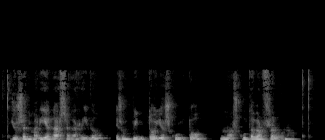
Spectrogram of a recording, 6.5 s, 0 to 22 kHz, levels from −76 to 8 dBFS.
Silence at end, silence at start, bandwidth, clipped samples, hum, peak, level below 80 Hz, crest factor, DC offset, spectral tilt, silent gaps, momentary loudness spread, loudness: 0.55 s; 0.15 s; 11.5 kHz; under 0.1%; none; -10 dBFS; -66 dBFS; 18 dB; under 0.1%; -6 dB/octave; none; 10 LU; -27 LUFS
